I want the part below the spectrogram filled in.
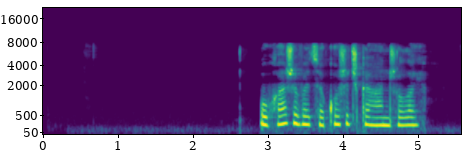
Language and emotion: Russian, neutral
